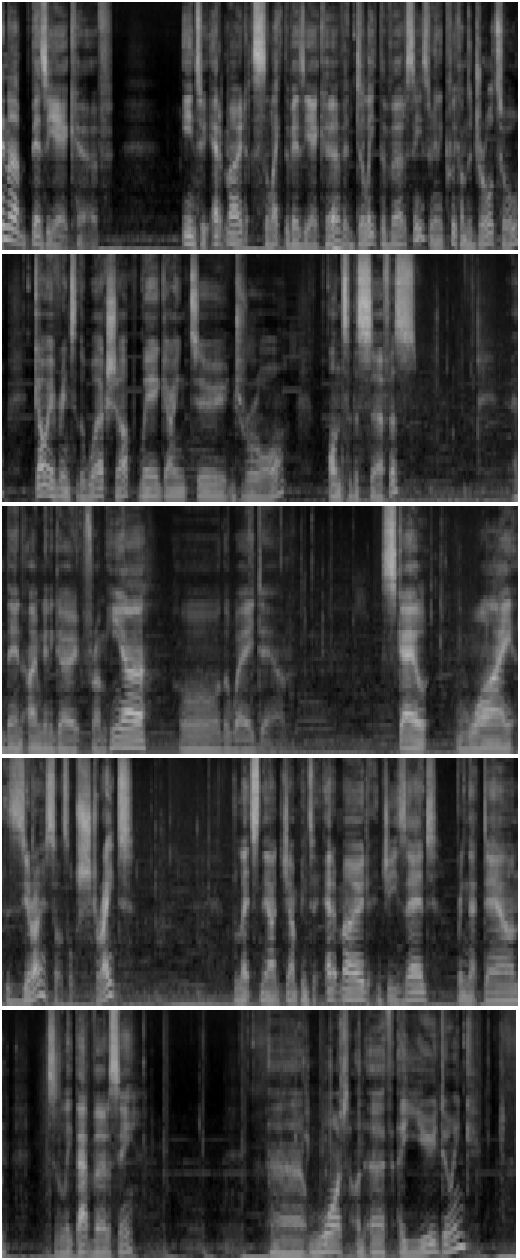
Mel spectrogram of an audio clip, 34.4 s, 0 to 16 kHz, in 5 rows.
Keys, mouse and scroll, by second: 2.2 Tab, 2.5 a, 3.1 middle click, 3.5 Delete, 5.3 click, 6.7 middle click, 8.2 middle click, 10.7 middle click, 11.7 middle click, 12.4 shift+middle click, 14.4-16.7 drag, 17.4 middle click, 18.0 middle click, 18.5 s, 21.1 middle click, 22.0 shift+middle click, 22.5 shift+middle click, 24.0 shift+middle click, 24.9 g, 27.3 Delete, 29.0 a, 29.7 middle click, 30.4 middle click, 31.4 a, 31.7 shift+middle click, 31.9 middle click, 33.2 right click, 34.0 middle click.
